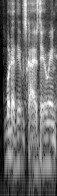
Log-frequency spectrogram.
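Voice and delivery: impolite male voice. Retelling what a rude stranger at Starbucks said: imitating the rude man's voice. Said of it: "That's how he sounded".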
